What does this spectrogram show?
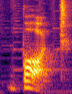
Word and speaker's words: bought: जैसे एग्जाम्पल्स हैं BOUGHT बॉट। अब हमने GH लगाया लेकिन उसकी साउंड बिल्कुल नहीं आएगी।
